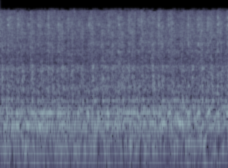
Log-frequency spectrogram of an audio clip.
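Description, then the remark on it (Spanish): A sewing machine runs steadily with its treadle pedal, heard from upstairs, a continuous dense mechanical whirr and rapid clatter, even in loudness throughout, with no voices. “No tardó nada en descubrir que se trataba del pedal de la máquina de coser.”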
